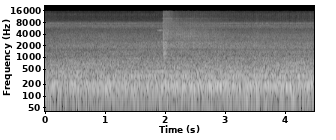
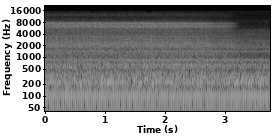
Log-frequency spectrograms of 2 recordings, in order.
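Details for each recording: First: Chinese laser cutter cutting 8 mm acrylic, extraction off: constant hiss of air-assist at full pressure over a low machine hum that builds slightly, steady throughout. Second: Chinese laser cutter with 1.5-inch lens, air assist via pressure control valve: machine hum under an airy hiss that drops away about three seconds in as the air is turned right down to a whisper, just enough to keep fumes off the lens.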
